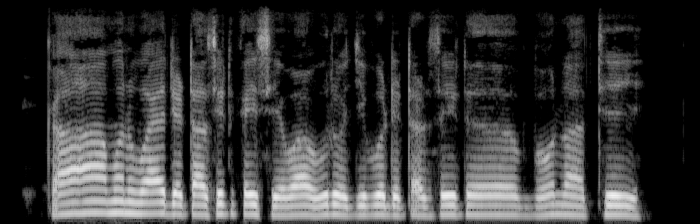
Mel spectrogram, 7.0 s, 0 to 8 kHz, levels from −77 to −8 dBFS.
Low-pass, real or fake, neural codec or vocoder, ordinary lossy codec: 7.2 kHz; real; none; AAC, 48 kbps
